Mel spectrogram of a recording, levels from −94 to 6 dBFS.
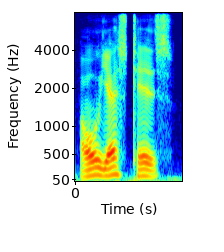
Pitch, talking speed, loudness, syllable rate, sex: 115 Hz, 165 wpm, -15 LUFS, 3.3 syllables/s, male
